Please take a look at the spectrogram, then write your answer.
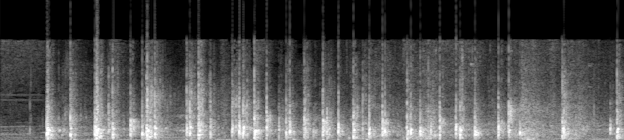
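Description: A small group of association members clapping for a gift handover at a home visit in Touba, loose overlapping handclaps close by, fairly loud and continuous for a few seconds.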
